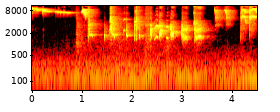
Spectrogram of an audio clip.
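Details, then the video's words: Song of a champion orange-headed thrush: a long thin high whistle sliding slightly downward, then a jumble of varied chirps, squeaky notes and short trills, with low humming noise in the background. "anis kembang juara"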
